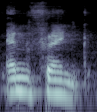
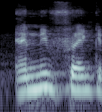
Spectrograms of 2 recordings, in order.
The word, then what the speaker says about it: Anne Frank: Diary of एन फ्रैंक, एनी फ्रैंक नहीं होता है। आप में से बहुत सारे बच्चे क्या करते हैं कि एनी पढ़ते होंगे इसको, लेकिन ये एनी नहीं, प्रोनाउंसिएशन इसका एनी नहीं होता है, एन फ्रैंक होता है।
